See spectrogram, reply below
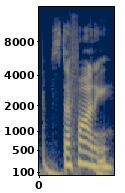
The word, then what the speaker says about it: Stefani: I said Gwen Stefani weird. – How do you say it? – Stefani.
